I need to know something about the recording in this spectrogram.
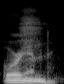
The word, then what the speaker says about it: Oregon: Hey, everybody in Oregon, guess what?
